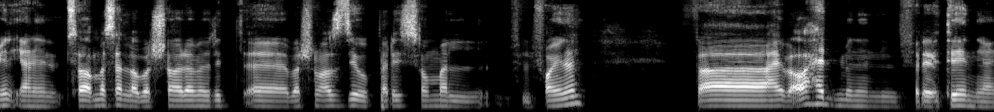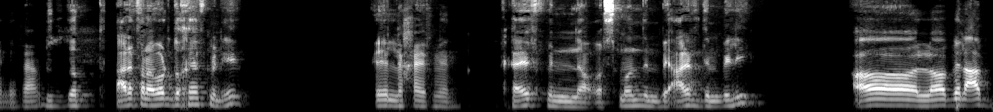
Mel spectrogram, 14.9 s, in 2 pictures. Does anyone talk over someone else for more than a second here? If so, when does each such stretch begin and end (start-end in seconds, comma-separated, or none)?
none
